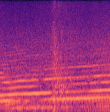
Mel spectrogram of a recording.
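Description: Metal scrapes in a sudden crash.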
